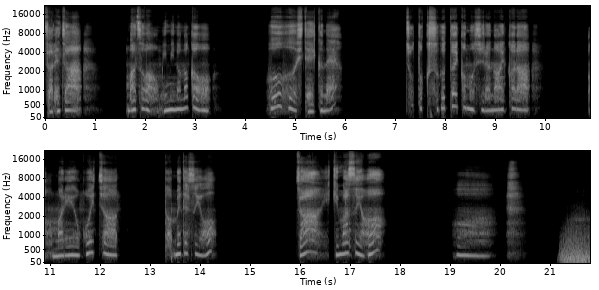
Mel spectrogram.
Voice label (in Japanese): こしょこしょ話されながら右の耳かき, ASMR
